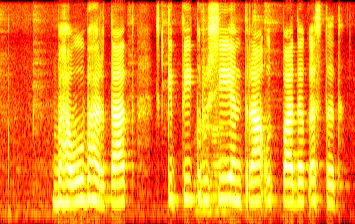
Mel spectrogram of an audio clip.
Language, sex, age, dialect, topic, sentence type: Marathi, female, 25-30, Southern Konkan, agriculture, statement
